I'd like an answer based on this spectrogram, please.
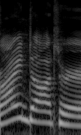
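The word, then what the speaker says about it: Rhinedottir: Rhine-daughter, that's how you say it.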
